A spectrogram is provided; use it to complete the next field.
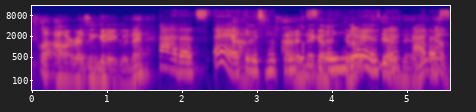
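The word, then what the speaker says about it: Karras: Harras, Harras, Aras, né? Harras, Charas, com K. com K. Tá, mas ele é grego, né? Não se fala Aras em grego, né? Caras, que eles Caras, me caras, né, pronunciam galera?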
